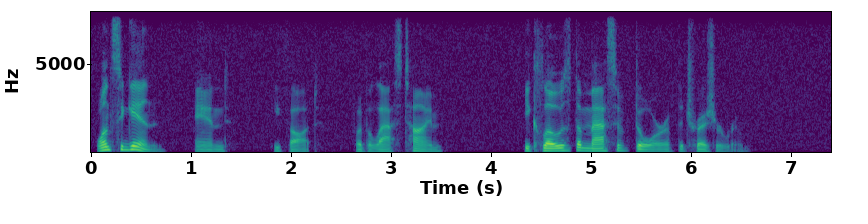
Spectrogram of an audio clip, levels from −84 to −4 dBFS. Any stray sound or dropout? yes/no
no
